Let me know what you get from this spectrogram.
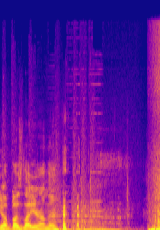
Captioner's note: laughter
